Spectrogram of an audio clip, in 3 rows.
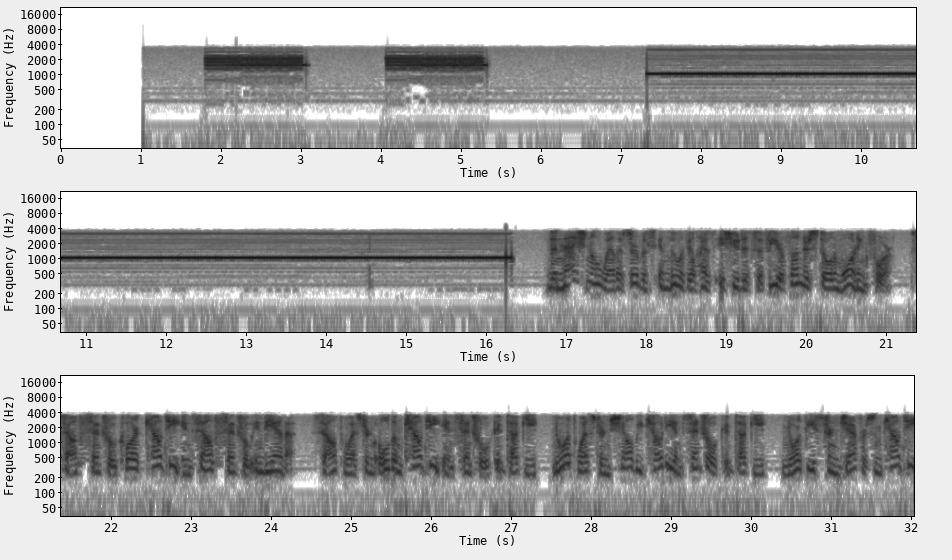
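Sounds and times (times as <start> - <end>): faint radio hiss: 1.0 - 8.3, 16.3 - 32.0
raspy digital data bursts: 1.8 - 3.1, 4.1 - 5.4
steady warning alarm tone: 1.8 - 3.1, 4.1 - 5.4.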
